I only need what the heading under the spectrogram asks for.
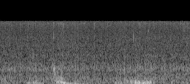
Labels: {"label": "ambient", "recorder": "HydroMoth"}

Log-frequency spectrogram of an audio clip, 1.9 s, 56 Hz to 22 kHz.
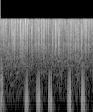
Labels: {"label": "biophony", "recorder": "SoundTrap 600 or HydroMoth"}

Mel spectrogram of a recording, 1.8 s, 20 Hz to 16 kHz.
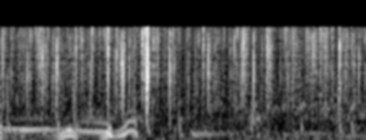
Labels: {"label": "biophony, cascading saw", "recorder": "SoundTrap 600 or HydroMoth"}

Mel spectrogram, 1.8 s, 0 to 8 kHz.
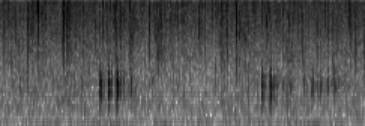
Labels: {"label": "biophony, damselfish", "recorder": "SoundTrap 500"}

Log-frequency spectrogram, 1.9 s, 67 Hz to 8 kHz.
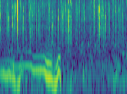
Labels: {"label": "biophony, cascading saw", "recorder": "SoundTrap 600 or HydroMoth"}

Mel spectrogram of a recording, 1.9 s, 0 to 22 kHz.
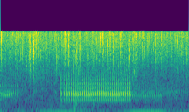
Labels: {"label": "biophony, croak", "recorder": "SoundTrap 500"}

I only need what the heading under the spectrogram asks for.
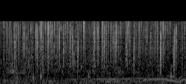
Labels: {"label": "biophony, cascading saw", "recorder": "SoundTrap 600 or HydroMoth"}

